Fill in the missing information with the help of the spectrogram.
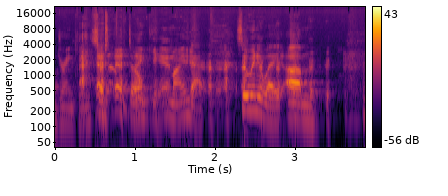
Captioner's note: laugh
